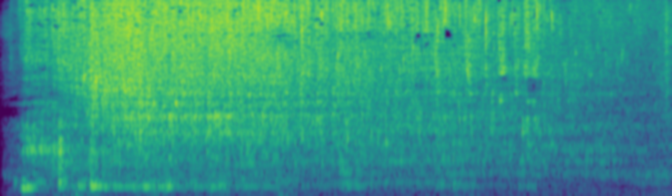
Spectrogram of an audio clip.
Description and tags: Toilets flush
flush, toilet, restroom, water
